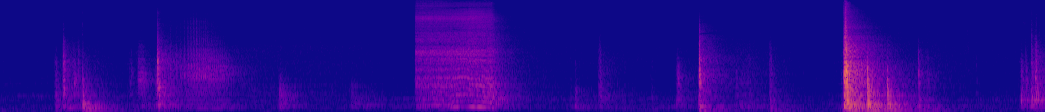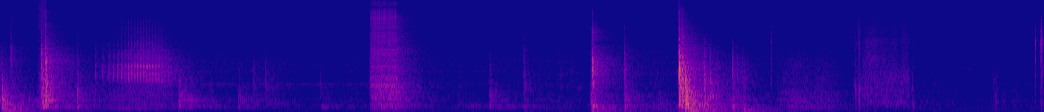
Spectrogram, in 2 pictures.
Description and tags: Room door open and close
The sound of a traditional house/rooms door. Its made of wood and not at all big or heavy.
creak, door, house, room, wooden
